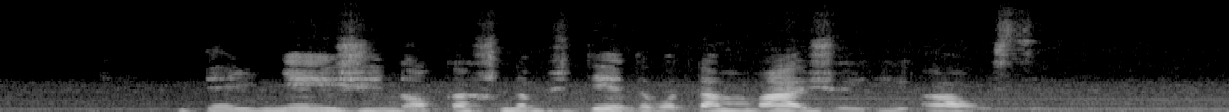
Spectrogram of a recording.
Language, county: Lithuanian, Vilnius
